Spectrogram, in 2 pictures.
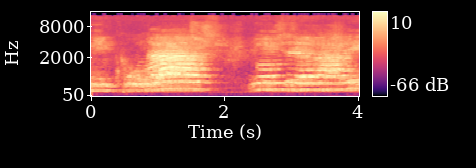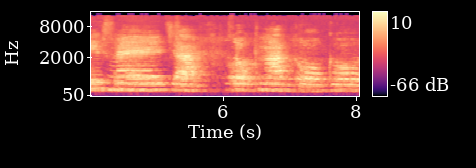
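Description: A group of young kindergarten children singing together, in sung phrases with a breath break about two seconds in and shorter breaks near the end.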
